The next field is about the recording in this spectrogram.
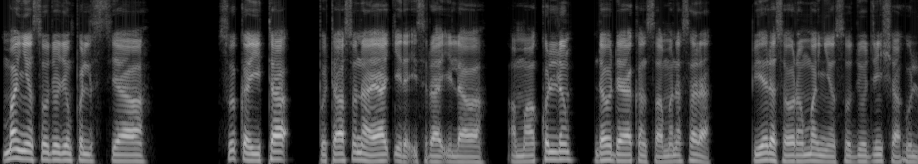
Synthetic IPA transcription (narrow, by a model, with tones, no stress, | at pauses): mɐ˦˨ɲjɐ˦nsoː˦d͡ʒoː˦d͡ʒɪ˦mɸɪ˦lɪ˦stʼɪ˦jaː˦waː˦ | sʊ˦ka˨ji˦ta˦ | ɸɪ˨taː˦sʊ˦naː˨jaː˦kʲʼiː˨da˨ʔɪ̰˨sɾaː˦ʔi˦laː˦waː˦ | ʔa˨mːaː˦kʷʊ˦lːʊ˦m | da˦wda˨jaː˦kɐ˨nsaː˨mu˦nɐ˦sɐ˦ɾaː˨ | b̥ɪ˦je˦da˨sa˦wɽɐ˦mːɐ˦˨ɲjɐ˦nsoː˦d͡ʒoː˦d͡ʒɪ˦nʃaː˨wʊ˦lu˨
